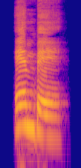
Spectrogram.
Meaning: mango (tropical fruit)
- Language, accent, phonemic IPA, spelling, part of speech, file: Swahili, Kenya, /ˈɛ.ᵐbɛ/, embe, noun, Sw-ke-embe.flac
